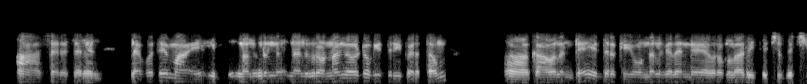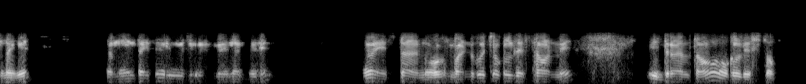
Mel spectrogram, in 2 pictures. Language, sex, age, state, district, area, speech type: Telugu, male, 18-30, Andhra Pradesh, N T Rama Rao, rural, conversation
